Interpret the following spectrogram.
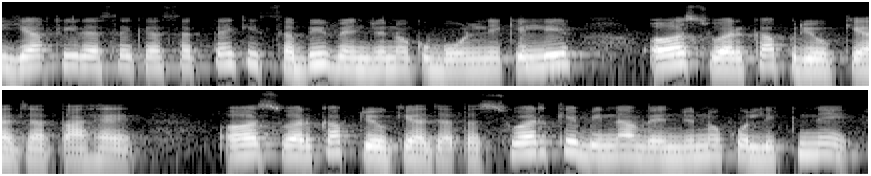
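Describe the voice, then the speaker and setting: A woman teaching primary school grammar in a slow, step-by-step way, asking her class questions as she goes, with words her speech. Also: fairly low pitch, muffled recording. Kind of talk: recorded grammar lesson.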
